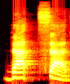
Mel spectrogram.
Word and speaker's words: that said: And then the t is a held t that connects to an s. That said, so you don't really hear the t. It's like that said. That said, a as in cat.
